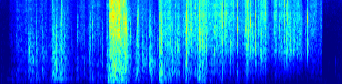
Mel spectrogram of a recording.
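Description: Wrapping paper crinkles and rustles as a gift is unwrapped, a busy, uneven stretch of crumpling and tearing with one sharp, loud burst early on, then steady rustling until it stops abruptly.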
